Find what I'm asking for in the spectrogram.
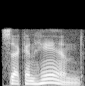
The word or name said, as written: second hand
